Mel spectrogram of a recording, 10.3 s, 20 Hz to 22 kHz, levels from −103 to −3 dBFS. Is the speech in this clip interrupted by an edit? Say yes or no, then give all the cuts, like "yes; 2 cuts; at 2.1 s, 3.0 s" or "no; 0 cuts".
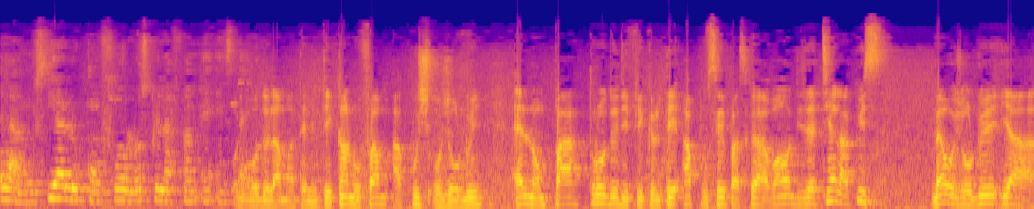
yes; 1 cut; at 2.4 s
